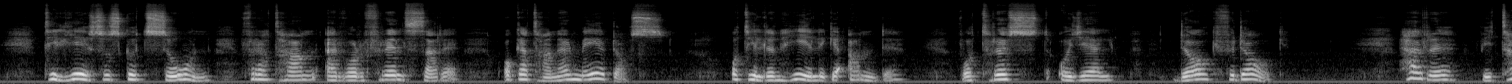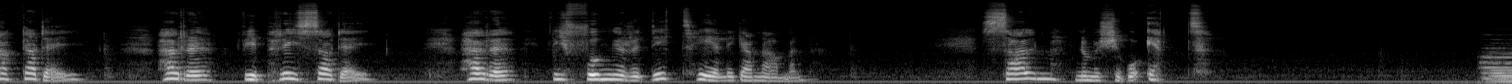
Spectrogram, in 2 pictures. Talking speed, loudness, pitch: 90 wpm, -19 LUFS, 175 Hz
